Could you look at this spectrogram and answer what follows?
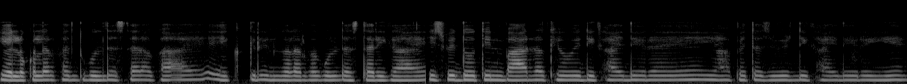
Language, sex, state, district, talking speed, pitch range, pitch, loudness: Hindi, female, Jharkhand, Sahebganj, 200 wpm, 200-205 Hz, 200 Hz, -36 LUFS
